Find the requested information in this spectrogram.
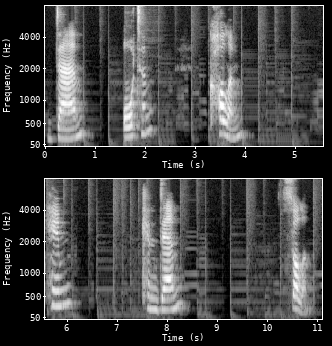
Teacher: N is silent at the end of a word when it follows M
